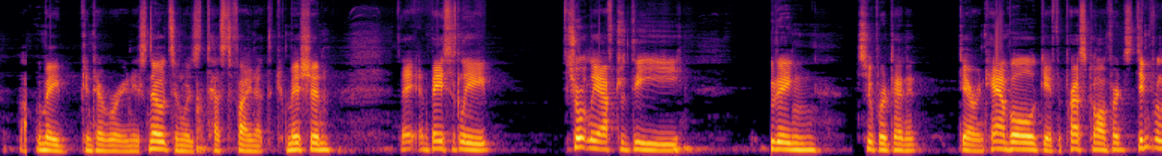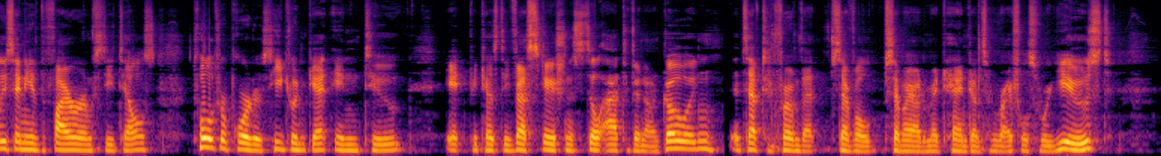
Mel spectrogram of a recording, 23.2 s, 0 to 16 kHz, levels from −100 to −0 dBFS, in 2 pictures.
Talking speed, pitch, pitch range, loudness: 145 wpm, 150 Hz, 140-165 Hz, -18 LUFS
